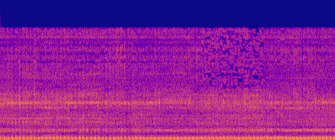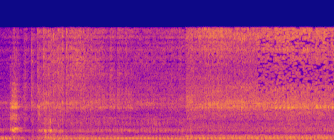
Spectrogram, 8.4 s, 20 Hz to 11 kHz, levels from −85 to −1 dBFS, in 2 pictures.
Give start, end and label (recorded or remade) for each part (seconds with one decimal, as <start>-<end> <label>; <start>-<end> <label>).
0.0-2.5 remade; 2.5-3.3 recorded; 3.3-7.4 remade; 7.4-8.4 recorded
